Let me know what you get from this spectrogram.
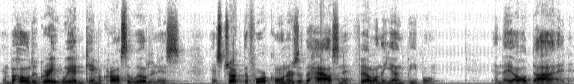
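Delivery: low, hushed Bible reading; solemn scripture reading voice. Acted. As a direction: read the passage gravely and softly. Scripture reading before sermon.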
